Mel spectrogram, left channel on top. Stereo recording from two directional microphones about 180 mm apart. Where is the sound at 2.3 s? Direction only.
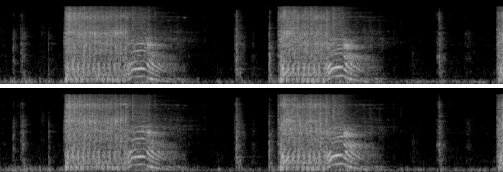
10° right (ahead or behind).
